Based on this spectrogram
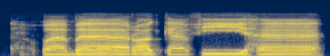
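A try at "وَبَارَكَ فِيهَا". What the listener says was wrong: Harusnya tebal. Wabaraka fiha.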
